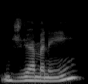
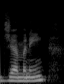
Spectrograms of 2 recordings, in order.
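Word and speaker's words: Gemini: program was it was Mercury then geminy that's how you pronounce it geminy and then it's Apollo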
